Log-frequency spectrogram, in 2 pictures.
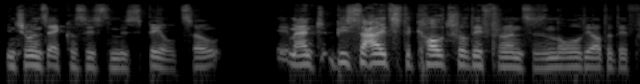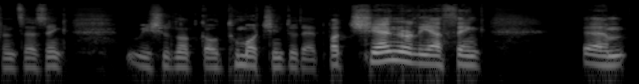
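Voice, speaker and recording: A man from Switzerland, an insurance tech founder, answering podcast questions in a halting way with many restarts and repeated words. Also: medium pitch, sharp tone, no echo.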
